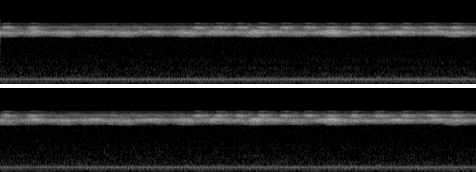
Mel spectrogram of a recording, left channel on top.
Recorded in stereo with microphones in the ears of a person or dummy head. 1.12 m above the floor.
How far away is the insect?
About 1.7 m.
